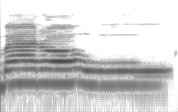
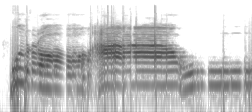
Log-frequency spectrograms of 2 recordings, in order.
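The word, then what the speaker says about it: بُرَآءُ: Buro'a, maksudnya inna buro'a, A-nya yang panjang ya. Ya, bro. Inna buro'a wa minkum wa Bukan mimma. wa ini u. Bukan wa, tapi ini wadahnya Hamzah aja ya. Jadi u yang dibacanya.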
